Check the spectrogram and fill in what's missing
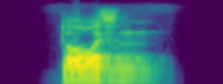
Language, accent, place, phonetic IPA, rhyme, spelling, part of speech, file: German, Germany, Berlin, [ˈdoːzn̩], -oːzn̩, Dosen, noun, De-Dosen.ogg
- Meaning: 1. plural of Dose 2. plural of Dosis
